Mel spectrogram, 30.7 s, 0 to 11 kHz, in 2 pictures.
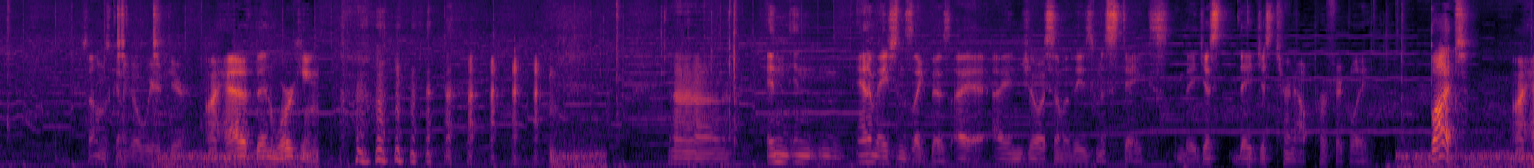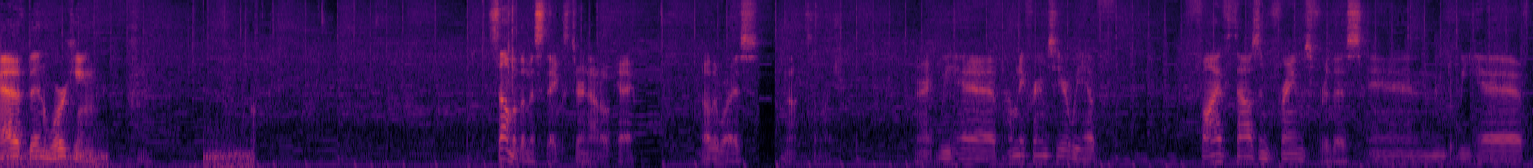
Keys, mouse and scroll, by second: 1.1 click, 1.5 space, 3.9 space, 7.6 ctrl+s, 12.4 click, 13.9 space, 19.6 scroll down 1, 20.8 ctrl+s, 20.8-21.7 scroll down 2, 22.0-22.8 scroll down 3, 24.2-24.7 scroll down 1.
